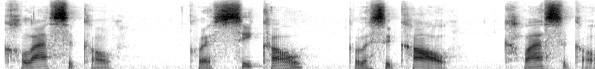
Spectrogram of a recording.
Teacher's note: So the first syllable is stressed.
